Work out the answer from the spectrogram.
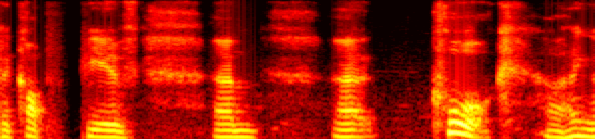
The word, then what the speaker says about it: Quark: copy of um uh quk I think I pronounced in it quk or Quark Quark Express not corn food um and so this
